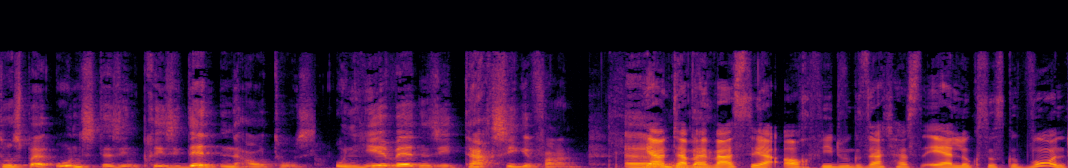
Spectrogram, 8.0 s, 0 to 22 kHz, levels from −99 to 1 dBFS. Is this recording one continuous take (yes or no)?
yes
